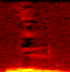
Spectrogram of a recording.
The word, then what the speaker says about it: womb: ¿qué otra palabra se escribe así que se dice Tomb? Womb, que es útero.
